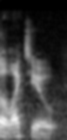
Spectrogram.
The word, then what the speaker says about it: Alectio: I want to talk a little bit more about Alectio, and I hope I've been pronouncing it right. It's Alectio, right? – Perfectly right. – In regards to Alectio,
